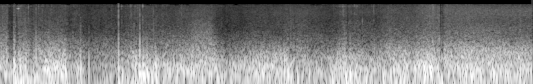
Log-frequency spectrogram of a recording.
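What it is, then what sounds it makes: Synthetic fur microphone windscreen being scratched. Long red nails scratch and rub a dark grey faux-fur windscreen over a microphone. The result is a steady, deep, muffled rumbling rustle, almost entirely low-pitched with no brightness, like wind buffeting the mic.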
